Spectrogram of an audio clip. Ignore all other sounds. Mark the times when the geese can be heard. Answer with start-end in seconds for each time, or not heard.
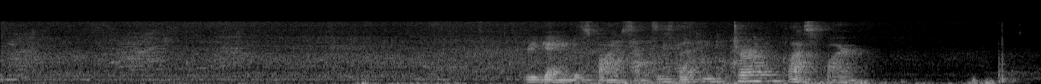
0.1-2.6, 6.1-7.8.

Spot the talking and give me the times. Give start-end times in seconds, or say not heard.
5.2-8.6.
